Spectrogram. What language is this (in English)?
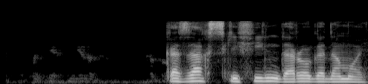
Russian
